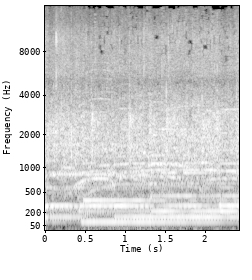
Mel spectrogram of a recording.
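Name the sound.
audience applause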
